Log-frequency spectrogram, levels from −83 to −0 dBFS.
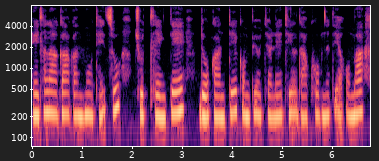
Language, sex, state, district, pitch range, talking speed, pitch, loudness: Mizo, female, Mizoram, Aizawl, 205-225 Hz, 160 wpm, 215 Hz, -18 LUFS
